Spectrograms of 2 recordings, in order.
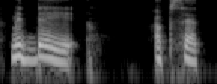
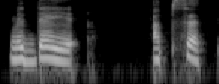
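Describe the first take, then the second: The two takes are said the same way.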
